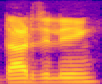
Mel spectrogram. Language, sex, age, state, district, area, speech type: Nepali, male, 30-45, West Bengal, Darjeeling, rural, spontaneous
